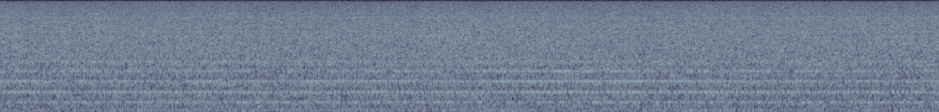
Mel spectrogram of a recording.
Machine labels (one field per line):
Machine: fan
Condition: normal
